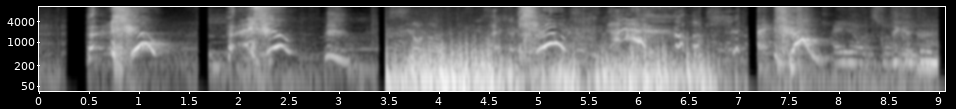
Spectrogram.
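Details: Natural sneezing compilation: several loud, explosive sneezes with voiced gasps between them, some over background noise. A run of sneezes.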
